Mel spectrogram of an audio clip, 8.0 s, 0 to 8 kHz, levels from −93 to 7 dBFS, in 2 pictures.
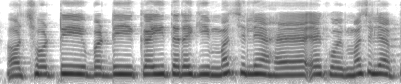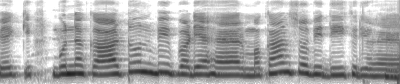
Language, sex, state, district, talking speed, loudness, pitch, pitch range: Marwari, female, Rajasthan, Nagaur, 155 wpm, -20 LUFS, 245 Hz, 225-255 Hz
